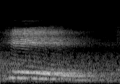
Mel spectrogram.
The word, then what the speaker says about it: hale: अब देखो sound of A with silent ई, देखो ये है HALE, HALE, ये क्या हो गया हेल, है ना। तो इसमें हे की आवाज निकली और ई कैसा रह गया साइलेंट, हेल हो गया ये।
